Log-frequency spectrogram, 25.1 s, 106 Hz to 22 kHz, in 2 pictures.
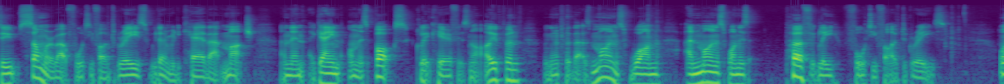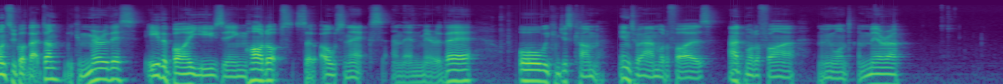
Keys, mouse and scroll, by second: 3.6 click, 7.0 -, 7.4 1, 8.0 Return, 10.6 Tab, 11.4-11.7 scroll down 1, 11.8 shift+z, 12.5 shift+middle click, 13.3 middle click, 15.9 alt+x, 17.6 click, 18.6 ctrl+z, 19.7 click, 22.5 click, 23.4 click, 24.4 click.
